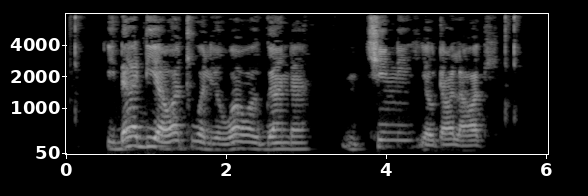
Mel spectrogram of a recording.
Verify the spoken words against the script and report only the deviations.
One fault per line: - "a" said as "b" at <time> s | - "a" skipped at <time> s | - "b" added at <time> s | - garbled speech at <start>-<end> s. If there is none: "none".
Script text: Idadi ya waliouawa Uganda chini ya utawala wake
- "watu" added at 1.2 s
